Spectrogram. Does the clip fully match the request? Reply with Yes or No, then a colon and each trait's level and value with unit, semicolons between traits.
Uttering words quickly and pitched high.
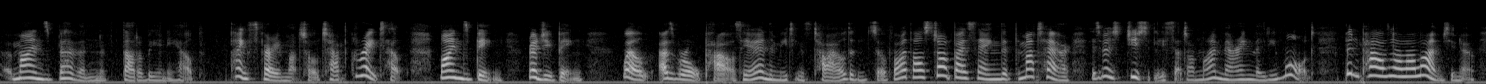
Yes: fast, 220 wpm; high, 245 Hz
